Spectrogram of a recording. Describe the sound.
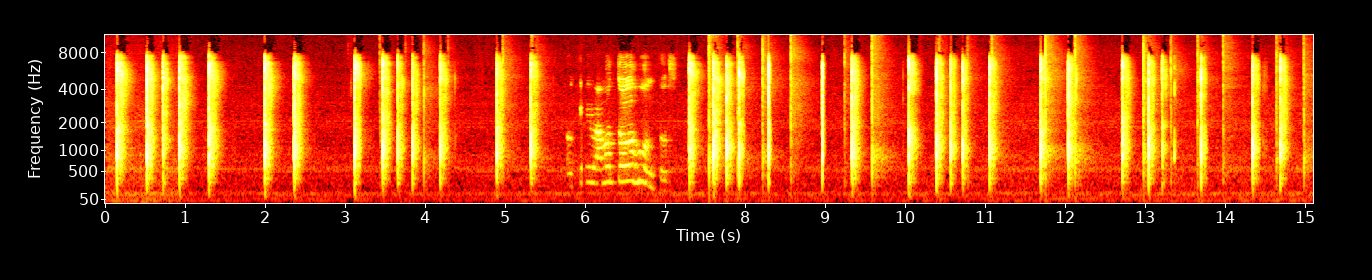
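Rhythmic palm-to-palm, finger-to-finger hand clapping, done to activate acupressure points and as a brain-gym exercise, in quick bursts and steady runs, sharp and bright, with a brief spoken phrase breaking in midway.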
